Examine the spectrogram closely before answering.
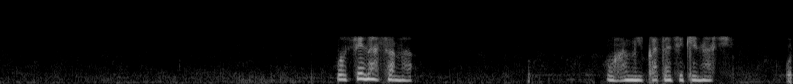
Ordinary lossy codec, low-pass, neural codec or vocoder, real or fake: none; 3.6 kHz; codec, 24 kHz, 1.5 kbps, HILCodec; fake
